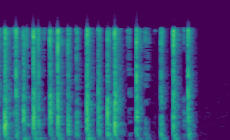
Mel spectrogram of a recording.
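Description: Rapid typing on a computer keyboard, many crisp keystrokes in a fast, fairly even rhythm that stops abruptly, followed by a brief silence and one last tap.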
